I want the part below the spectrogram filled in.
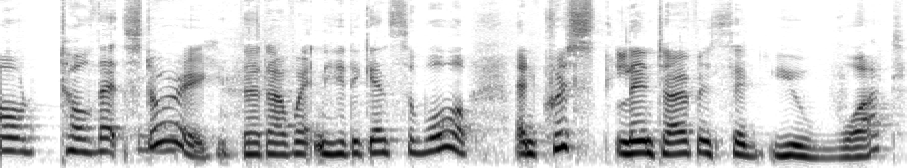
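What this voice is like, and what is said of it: Usual voice. Nothing is said of it.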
